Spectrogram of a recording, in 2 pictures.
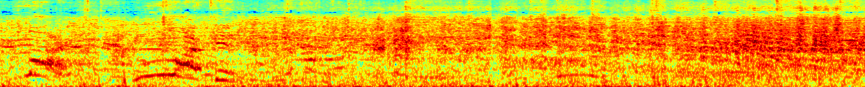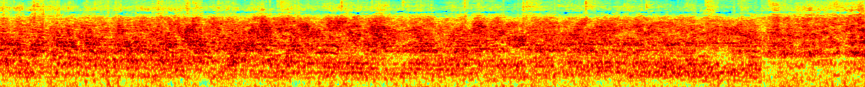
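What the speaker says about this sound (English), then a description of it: "The Subsonics is an experimental jet that comes out from the right." Loud jet engine roar from an experimental jet aircraft passing at an air force base airshow, a sustained broadband rush with crowd babble faintly underneath.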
